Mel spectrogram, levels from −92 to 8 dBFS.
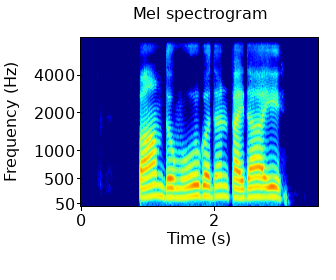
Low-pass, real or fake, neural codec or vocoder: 7.2 kHz; fake; codec, 24 kHz, 0.9 kbps, WavTokenizer, large speech release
